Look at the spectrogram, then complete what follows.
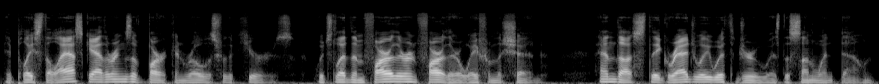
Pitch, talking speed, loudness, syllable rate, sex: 95 Hz, 220 wpm, -20 LUFS, 5.3 syllables/s, male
